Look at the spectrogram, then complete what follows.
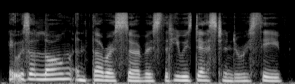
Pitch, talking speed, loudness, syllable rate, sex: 190 Hz, 265 wpm, -14 LUFS, 7.4 syllables/s, female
